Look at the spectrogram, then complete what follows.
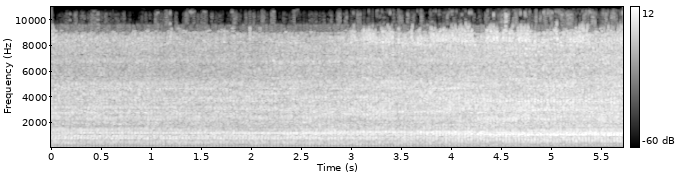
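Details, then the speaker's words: Extreme Contractor Series 6,500 W (8,500 W surge) gas generator, almost 20 years old, on a replacement carburetor that doesn't fit properly; choke adjusted by hand to idle, steady even drone about three pulses per second. Idles only with choke held manually. "so really I'm having to move it adjust right here and that's how I got it idling the way it needed to be"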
